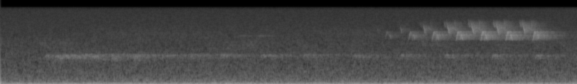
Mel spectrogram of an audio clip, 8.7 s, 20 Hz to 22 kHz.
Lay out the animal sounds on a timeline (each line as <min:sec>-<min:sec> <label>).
0:00.4-0:08.7 American Crow (Corvus brachyrhynchos)
0:05.6-0:08.7 Ovenbird (Seiurus aurocapilla)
